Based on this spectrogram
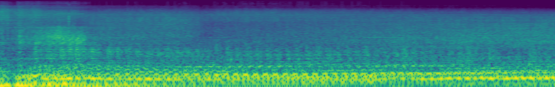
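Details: Nissan Sentra turbo build, start after a no-spark fault was fixed and new V-band exhaust welded: brief rev then a deep, throaty rumble settling to an even, steady idle; runs cleanly.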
